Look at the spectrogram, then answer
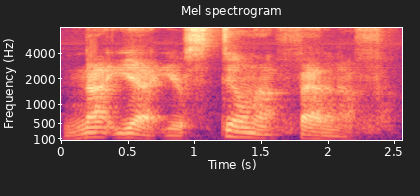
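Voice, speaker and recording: A man's voice: fairly low pitch, animated, takes it slowly, pitched above the performer's own voice. A man voicing a greedy, impatient old witch in a children's storybook, gloating and bossy as the witch exclaims. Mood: impatient, annoyed. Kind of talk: children's storybook read-aloud. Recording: roomy, echoing indoor sound.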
